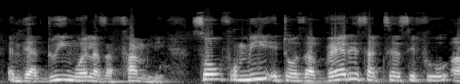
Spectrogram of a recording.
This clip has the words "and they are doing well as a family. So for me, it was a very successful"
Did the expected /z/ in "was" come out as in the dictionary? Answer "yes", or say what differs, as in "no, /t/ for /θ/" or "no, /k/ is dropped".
yes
